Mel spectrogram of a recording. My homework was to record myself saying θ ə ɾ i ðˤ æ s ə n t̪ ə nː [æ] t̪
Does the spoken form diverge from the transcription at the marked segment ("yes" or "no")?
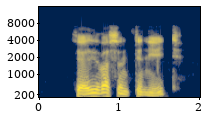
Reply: yes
